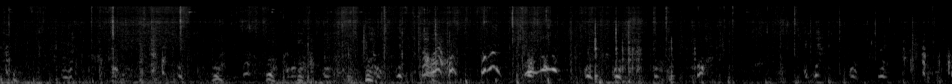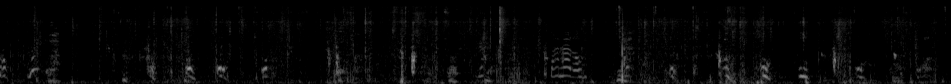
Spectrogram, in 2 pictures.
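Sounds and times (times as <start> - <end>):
chicken clucking and squawking: 0.0 - 7.1, 8.8 - 9.9
undergrowth rustling underfoot: 0.0 - 19.0.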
